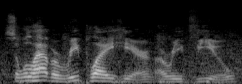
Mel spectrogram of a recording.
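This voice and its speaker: Bright-voiced radio play-by-play man. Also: mid-range voice, soft background music, low-quality recording. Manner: brisk, surges into excited shouting on big plays. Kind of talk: live sports play-by-play. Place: stadium radio booth.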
